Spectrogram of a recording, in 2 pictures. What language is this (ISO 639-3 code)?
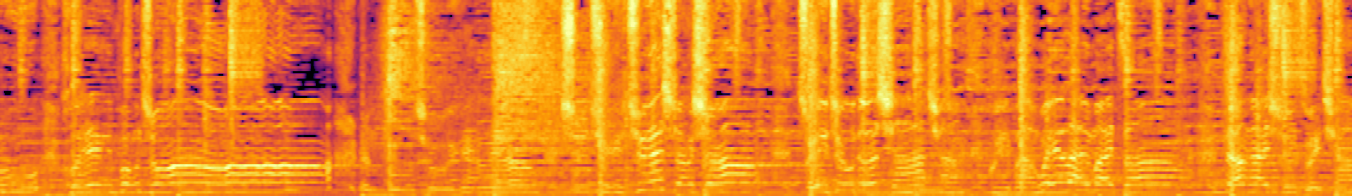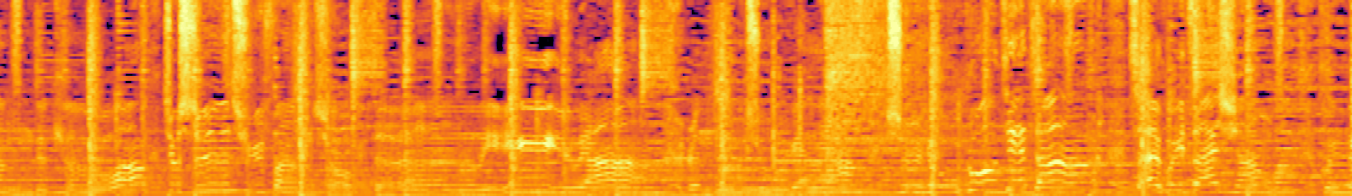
zho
